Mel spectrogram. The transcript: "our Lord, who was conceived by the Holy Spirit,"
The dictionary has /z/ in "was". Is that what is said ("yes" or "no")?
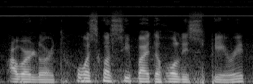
no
